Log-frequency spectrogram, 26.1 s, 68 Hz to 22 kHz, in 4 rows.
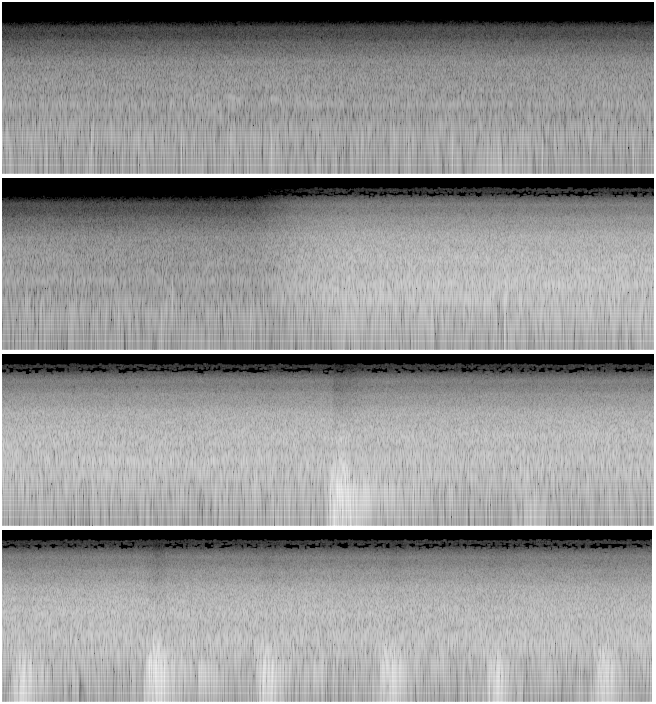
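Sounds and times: steam locomotive roar: 9.1 - 26.0
wind thumps on microphone: 16.2 - 26.0.

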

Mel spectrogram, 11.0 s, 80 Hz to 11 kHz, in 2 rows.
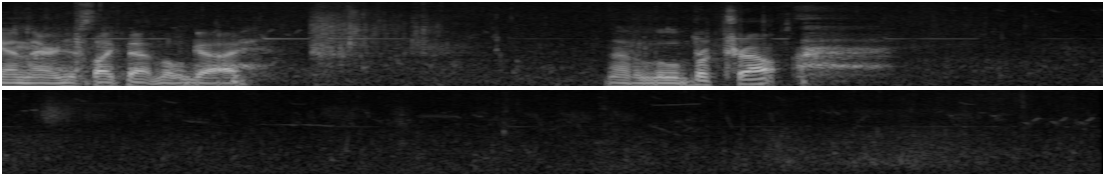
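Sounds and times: faint stream water: 0.0 - 11.0
high bird chirps: 0.2 - 2.8, 3.7 - 6.0.

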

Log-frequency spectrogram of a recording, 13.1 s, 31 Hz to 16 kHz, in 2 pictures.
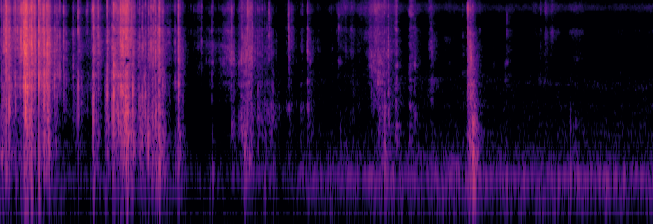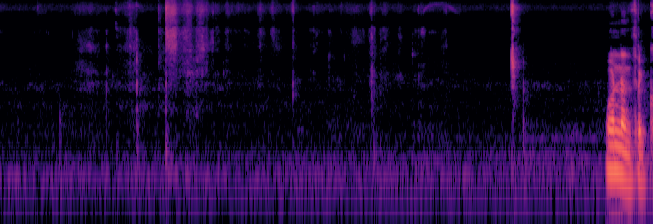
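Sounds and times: foil wrapper crinkling and tearing: 0.0 - 4.1.

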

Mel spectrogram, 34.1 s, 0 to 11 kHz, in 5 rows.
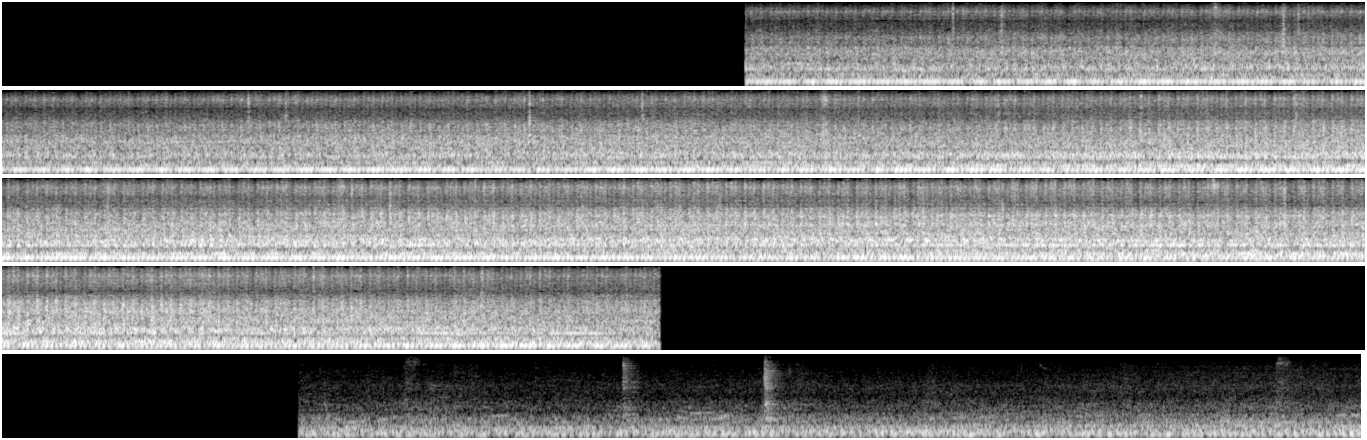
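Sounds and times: tractor engine running: 3.7 - 23.8.

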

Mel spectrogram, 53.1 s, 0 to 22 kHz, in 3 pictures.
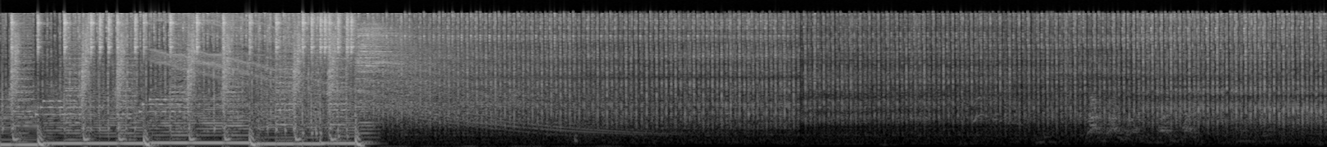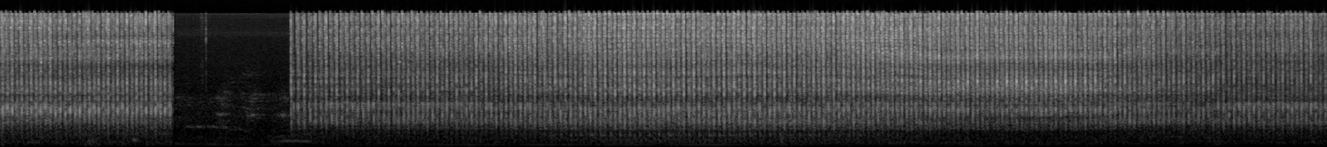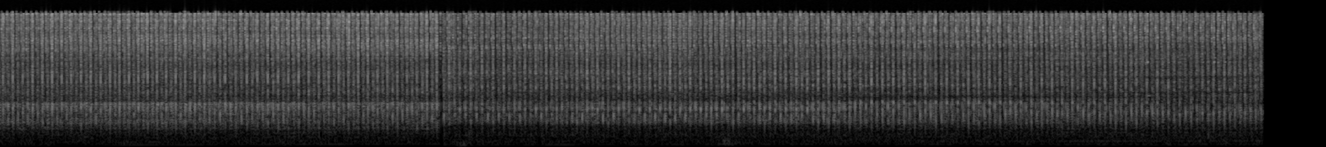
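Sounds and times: solenoid engine clattering: 0.0 - 20.0, 21.6 - 52.2.

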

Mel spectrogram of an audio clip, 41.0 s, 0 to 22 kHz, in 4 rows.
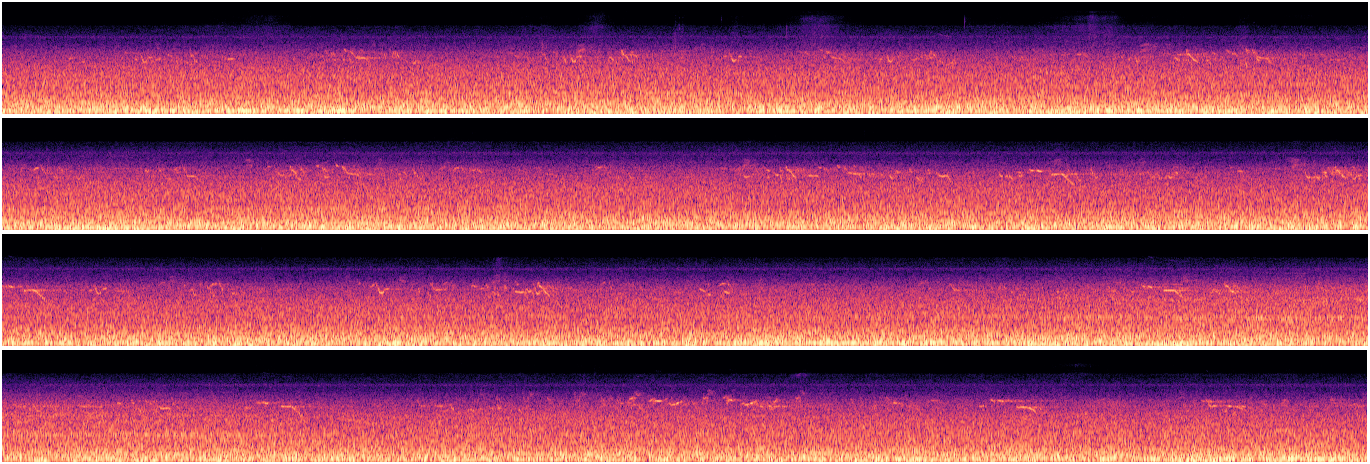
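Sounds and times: traffic rumble: 0.0 - 17.7.

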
